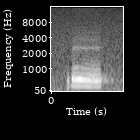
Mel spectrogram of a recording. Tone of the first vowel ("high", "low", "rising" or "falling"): low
